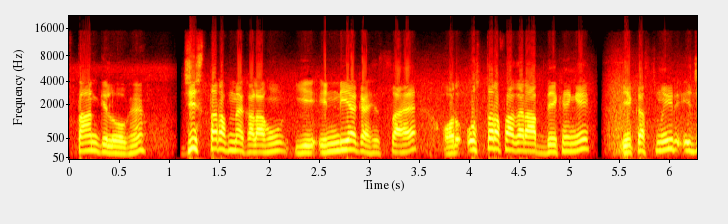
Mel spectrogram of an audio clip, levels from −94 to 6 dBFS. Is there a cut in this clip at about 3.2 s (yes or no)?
no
